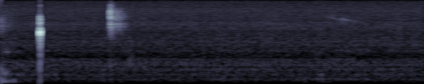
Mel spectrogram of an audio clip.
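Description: A computer mouse clicking once, sharp and short, just after the start, followed by a much fainter tick about half a second in.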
